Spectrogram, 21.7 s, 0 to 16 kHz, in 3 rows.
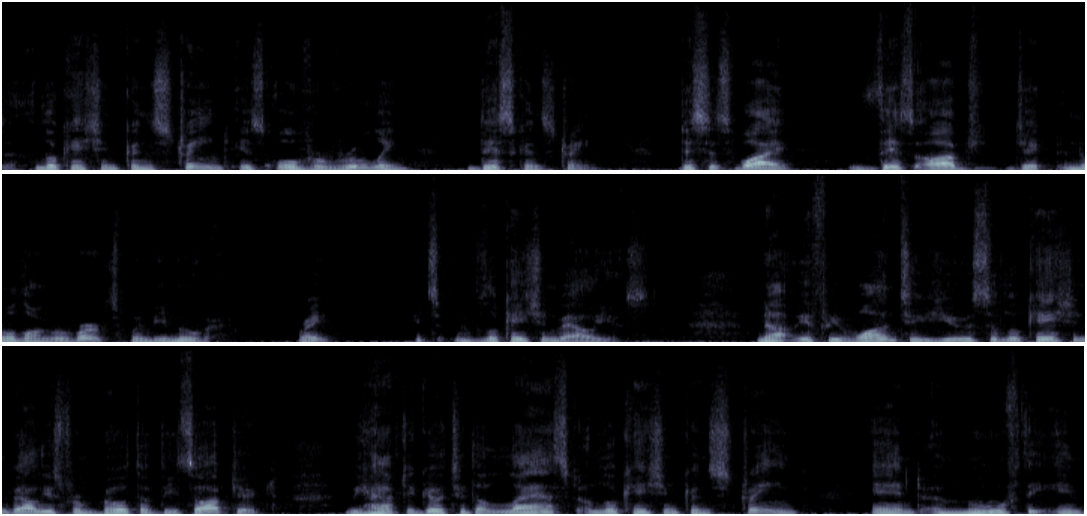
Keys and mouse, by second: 5.8 right click, 8.3 right click, 11.3 right click, 20.8 click.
